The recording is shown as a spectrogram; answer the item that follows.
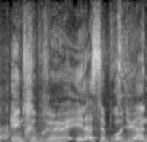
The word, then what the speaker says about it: Ingeborg: Après la mort de sa première épouse, ok, Philippe Auguste se marie en 1193 avec Ingeborg, princesse du Danemark. En danois, ça se prononce Ingeborg. Ingeborg.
